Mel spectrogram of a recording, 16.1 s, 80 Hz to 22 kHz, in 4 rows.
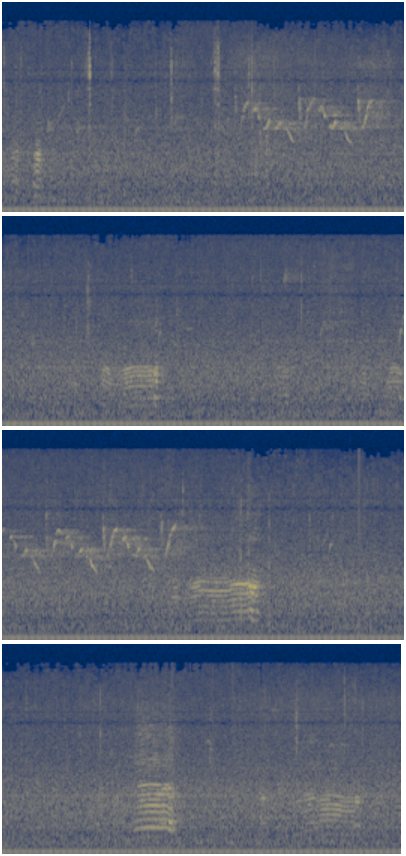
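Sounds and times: steady low hum: 0:00.0 - 0:16.0
geese honking: 0:04.9 - 0:05.8, 0:07.6 - 0:10.8, 0:13.2 - 0:14.0, 0:14.6 - 0:15.9.

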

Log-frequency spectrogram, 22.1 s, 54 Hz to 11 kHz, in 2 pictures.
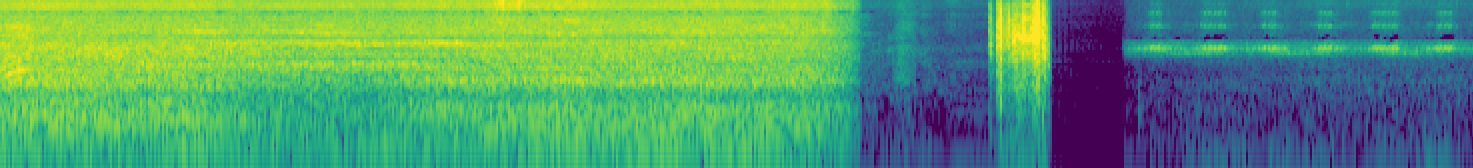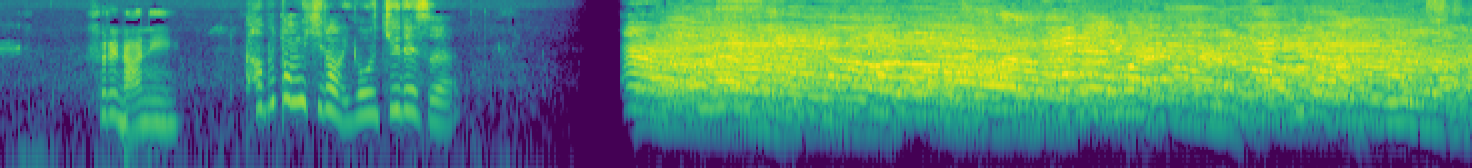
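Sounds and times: electric train rushing past: 0:00.0 - 0:06.5.

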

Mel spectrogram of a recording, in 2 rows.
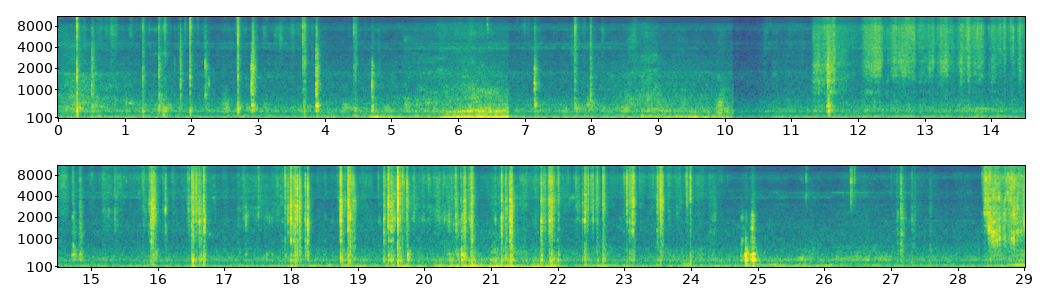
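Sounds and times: leaves rustling: 0:11.3 - 0:14.6.

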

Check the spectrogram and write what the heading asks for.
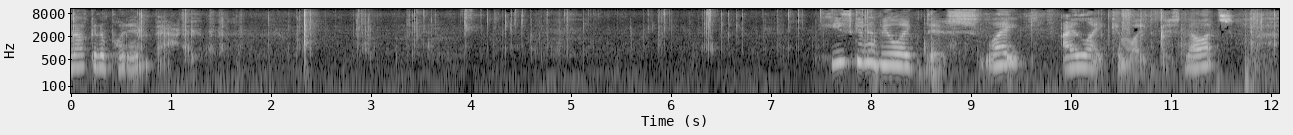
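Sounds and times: slime crackling: 0:02.0 - 0:11.4.

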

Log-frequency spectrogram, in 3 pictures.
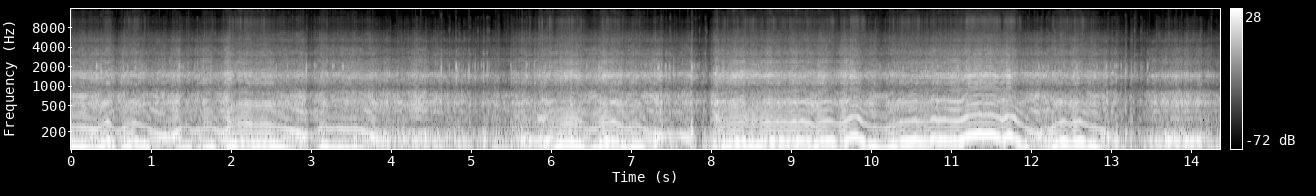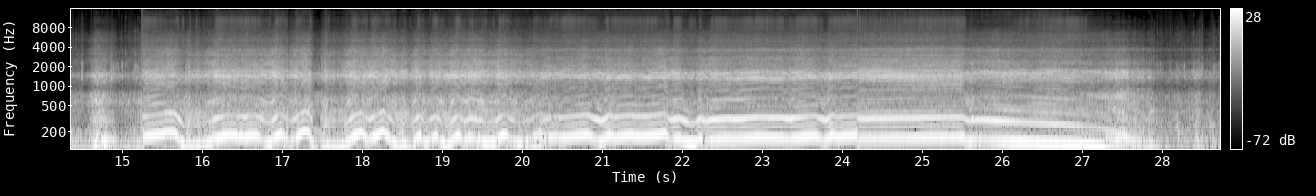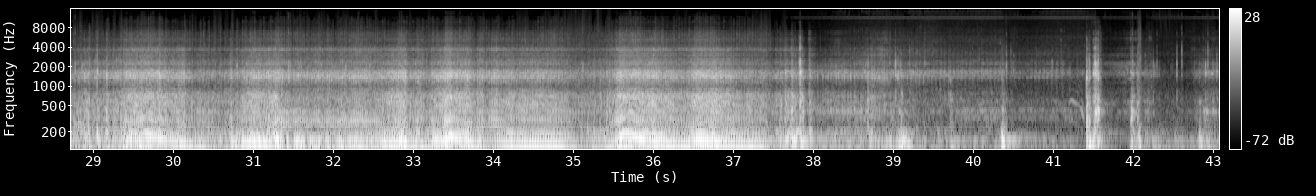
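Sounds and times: dirt bike engine: 0:00.0 - 0:43.0
wind rumble on microphone: 0:37.0 - 0:43.0
bumps and knocks: 0:37.6 - 0:43.0.

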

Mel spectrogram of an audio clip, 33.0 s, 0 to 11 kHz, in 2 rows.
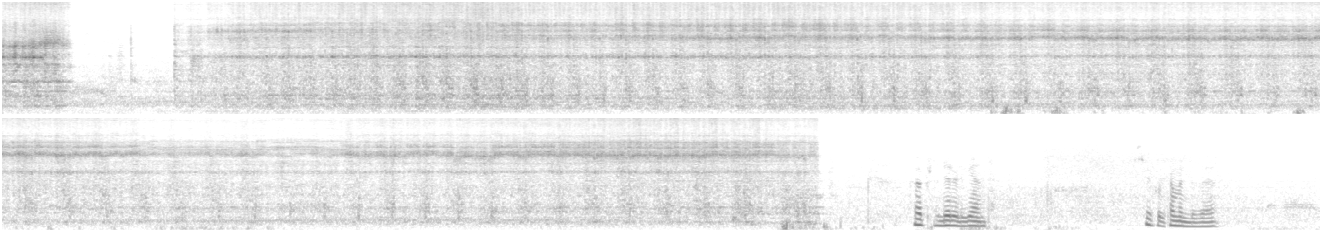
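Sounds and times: high whine of lathe: 0:00.0 - 0:00.9, 0:02.2 - 0:26.8
lathe tool scraping wood: 0:00.0 - 0:00.9, 0:02.1 - 0:26.8.

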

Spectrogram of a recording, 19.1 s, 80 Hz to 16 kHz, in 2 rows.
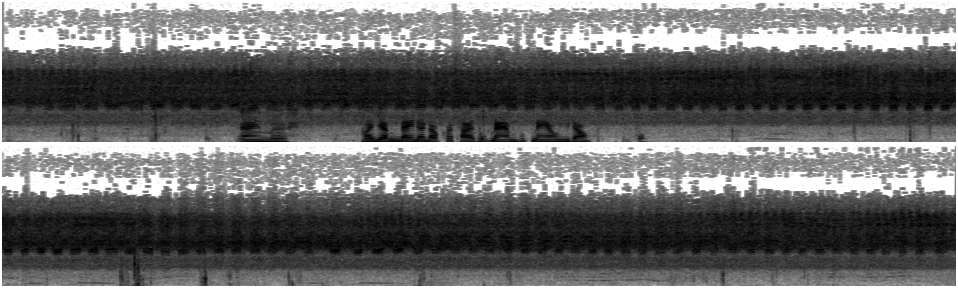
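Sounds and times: footsteps on pebbles: 0:00.0 - 0:02.2, 0:10.6 - 0:14.8
high-pitched insect chorus: 0:00.0 - 0:19.0.

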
